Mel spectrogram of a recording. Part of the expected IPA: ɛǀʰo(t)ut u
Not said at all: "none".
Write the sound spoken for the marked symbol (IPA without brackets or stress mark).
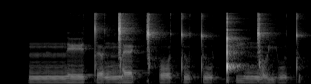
t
